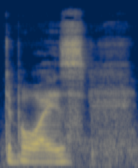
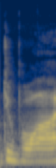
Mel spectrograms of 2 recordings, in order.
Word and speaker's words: Du Bois: so note it's not dubois it looks like dubois it's not he pronounced it du bois and so that is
